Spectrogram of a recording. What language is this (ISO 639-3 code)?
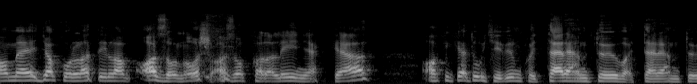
hun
